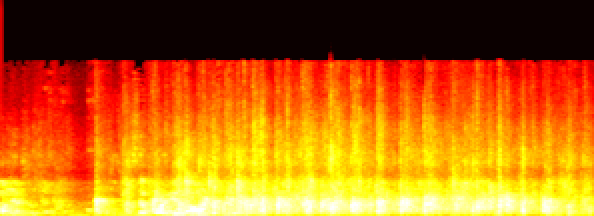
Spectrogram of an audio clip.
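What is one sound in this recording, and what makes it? A crowd applauds loudly in an echoing hall.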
